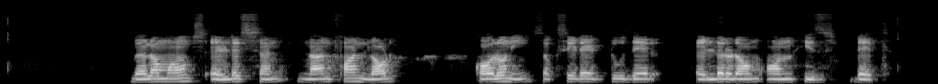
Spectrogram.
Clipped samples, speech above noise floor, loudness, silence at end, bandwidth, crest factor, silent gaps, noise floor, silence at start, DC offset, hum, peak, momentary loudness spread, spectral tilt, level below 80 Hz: under 0.1%; 55 dB; -18 LUFS; 0.65 s; 11.5 kHz; 18 dB; none; -73 dBFS; 1.3 s; under 0.1%; none; -2 dBFS; 10 LU; -5.5 dB/octave; -72 dBFS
